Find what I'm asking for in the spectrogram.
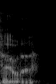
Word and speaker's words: Gouda: But if you go to Holland and you want this Dutch cheese, it's pronounced Gouda.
